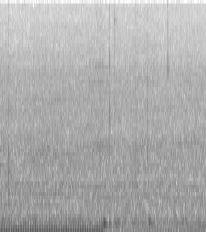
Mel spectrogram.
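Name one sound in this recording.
A television plays quietly in the room.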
